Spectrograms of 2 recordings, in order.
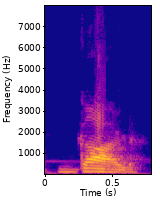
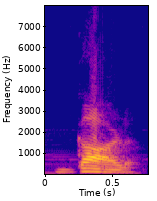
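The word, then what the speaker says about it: guard: बाद यू है और यू के बाद में भी ए ई आई ओ आ रहा है वोल आ रहा है इसलिए वहां पर यू साइलेंट है गार्ड second word is guest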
